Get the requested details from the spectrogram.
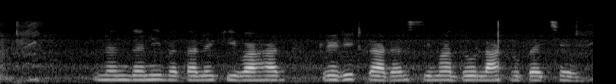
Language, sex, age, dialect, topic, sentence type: Magahi, female, 18-24, Northeastern/Surjapuri, banking, statement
